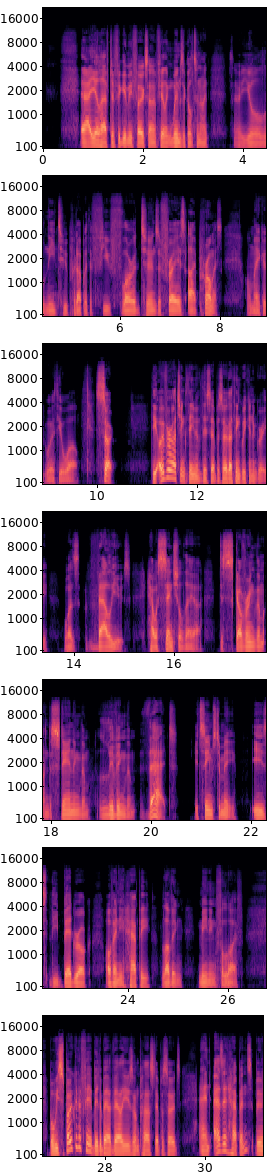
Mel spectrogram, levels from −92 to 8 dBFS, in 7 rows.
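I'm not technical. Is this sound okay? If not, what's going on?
Yes, this sound is okay; nothing is going wrong in it.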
